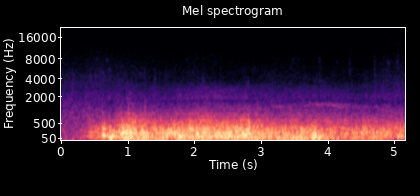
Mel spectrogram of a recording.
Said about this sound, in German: Mit brachialer Gewalt stürzen Eismassen ins Meer. Das Wasser brodelt und schäumt, wenn im kurzen arktischen Sommer große Eismassen abbrechen und Gletscher ins Meer vorstoßen.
